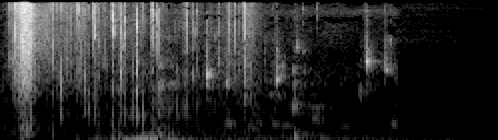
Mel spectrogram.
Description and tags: Bleed effect
he sound of being sliced open. Ouch!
